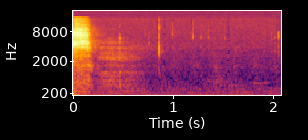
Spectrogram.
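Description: A man's voice trailing off at the end of a word, then a pause of near silence broken by one faint click a little under a second in.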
